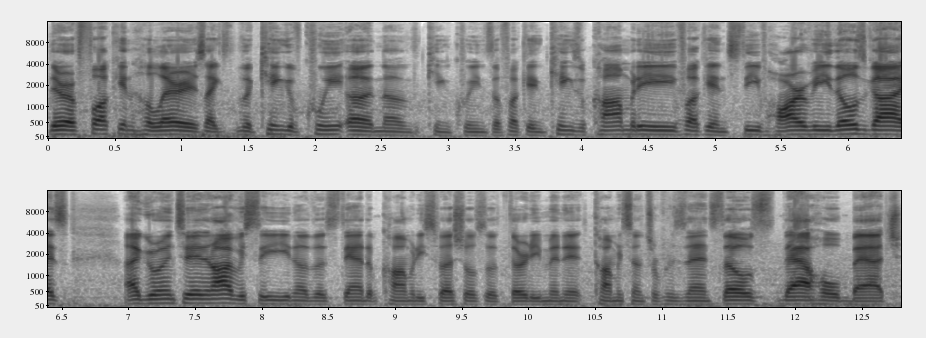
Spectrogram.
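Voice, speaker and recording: With a Spanish accent, a man of medium pitch talks at a fairly quick pace with hardly any pauses. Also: fairly even intonation. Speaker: podcast host and comedian. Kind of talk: casual chat.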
